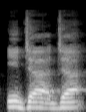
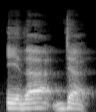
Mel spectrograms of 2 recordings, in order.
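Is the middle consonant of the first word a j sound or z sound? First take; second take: j sound; z sound. First: The first word uses a j sound, not z. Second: The first word uses a z-like sound. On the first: The speaker calls it wrong. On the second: The speaker calls it right.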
